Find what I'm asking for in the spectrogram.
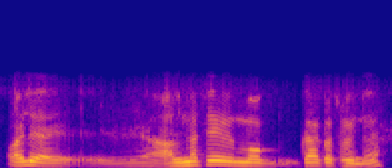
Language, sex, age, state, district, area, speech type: Nepali, male, 60+, West Bengal, Kalimpong, rural, conversation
